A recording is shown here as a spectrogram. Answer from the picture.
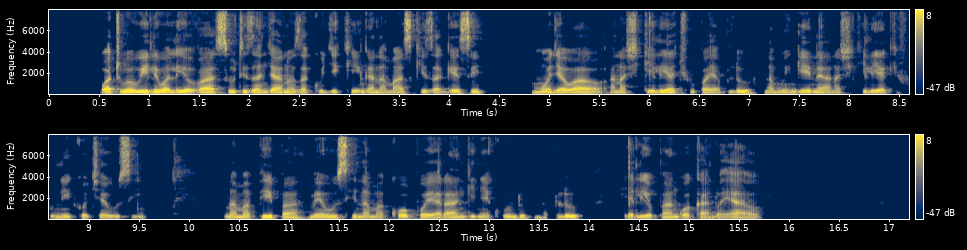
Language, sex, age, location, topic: Swahili, male, 25-35, Kisumu, health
